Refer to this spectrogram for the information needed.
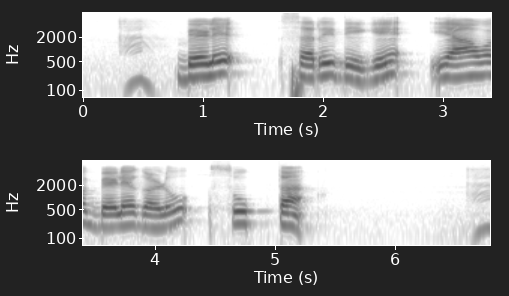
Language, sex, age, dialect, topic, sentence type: Kannada, female, 51-55, Central, agriculture, question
